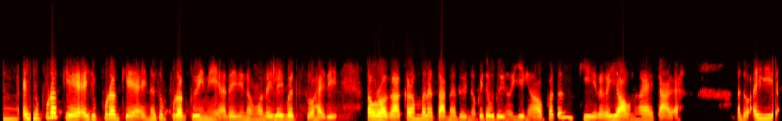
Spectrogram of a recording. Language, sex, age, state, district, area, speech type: Manipuri, female, 30-45, Manipur, Kakching, rural, conversation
